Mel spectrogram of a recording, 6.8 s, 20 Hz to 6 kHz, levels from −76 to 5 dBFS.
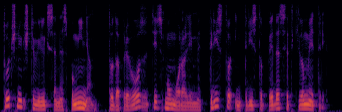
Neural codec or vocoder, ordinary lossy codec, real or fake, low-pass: none; none; real; 5.4 kHz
